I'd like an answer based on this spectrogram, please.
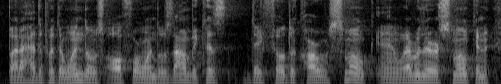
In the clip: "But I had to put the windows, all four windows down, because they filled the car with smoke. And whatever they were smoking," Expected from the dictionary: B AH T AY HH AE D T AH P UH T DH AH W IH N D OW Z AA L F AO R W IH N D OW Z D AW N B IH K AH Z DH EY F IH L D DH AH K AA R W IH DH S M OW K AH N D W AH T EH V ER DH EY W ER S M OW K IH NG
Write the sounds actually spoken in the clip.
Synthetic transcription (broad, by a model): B AH T AY HH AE D T AH P UH T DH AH W IH N D OW Z AA L F AO R W IH N D OW Z D AW N B IH K AH Z DH EY F IH L D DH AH K AA R W IH DH S M OW K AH N W AH T EH V ER DH EY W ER S M OW K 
